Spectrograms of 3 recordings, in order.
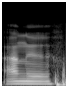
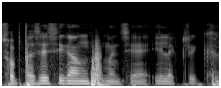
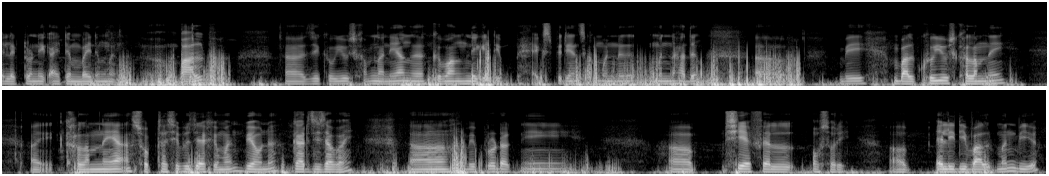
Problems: low volume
